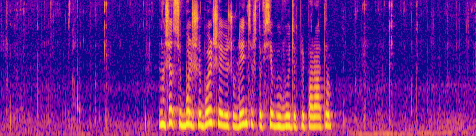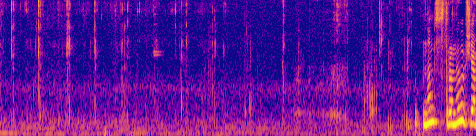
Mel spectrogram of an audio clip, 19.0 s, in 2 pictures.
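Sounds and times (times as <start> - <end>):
chewing soft food: 0.0 - 3.2, 6.7 - 17.9.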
